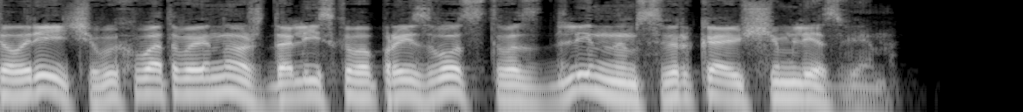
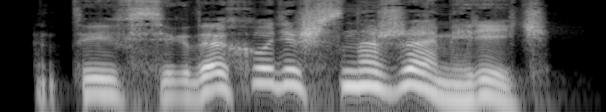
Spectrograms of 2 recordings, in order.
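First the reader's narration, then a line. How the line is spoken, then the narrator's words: Hoarse breathing. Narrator (Russian): хрипло дыша проговорил Селдон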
